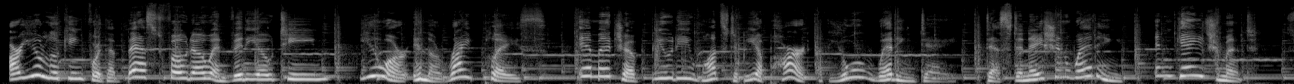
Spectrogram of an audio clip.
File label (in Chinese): 外籍女英 外语 美式英语 轻松解说 轻松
